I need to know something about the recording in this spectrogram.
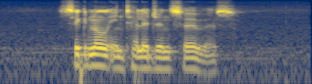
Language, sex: English, male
